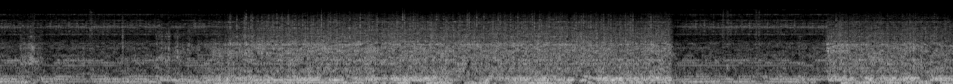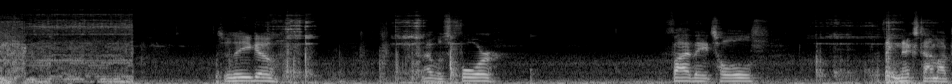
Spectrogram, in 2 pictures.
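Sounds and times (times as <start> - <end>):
drill bit cutting: 0.0 - 10.9
drill press motor hum: 0.0 - 10.9.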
